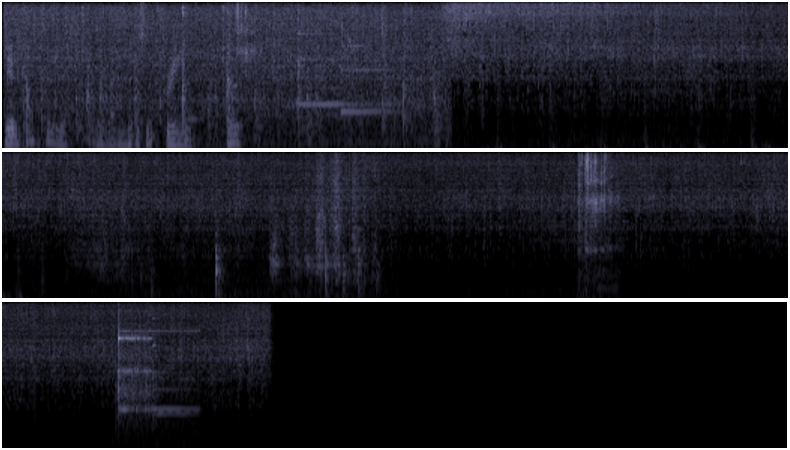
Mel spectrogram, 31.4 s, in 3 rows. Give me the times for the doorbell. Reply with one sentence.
The doorbell can be heard from 3.9 to 5.2 s and from 22.4 to 23.6 s.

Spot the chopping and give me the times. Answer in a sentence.
You can't hear the chopping here.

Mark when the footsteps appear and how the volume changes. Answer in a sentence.
The footsteps can be heard from 6.3 to 15.6 s, getting louder.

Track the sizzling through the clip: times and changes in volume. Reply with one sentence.
You can hear the sizzling from 0.0 to 24.6 s, getting quieter.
